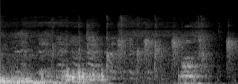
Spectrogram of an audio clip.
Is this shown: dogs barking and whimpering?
yes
